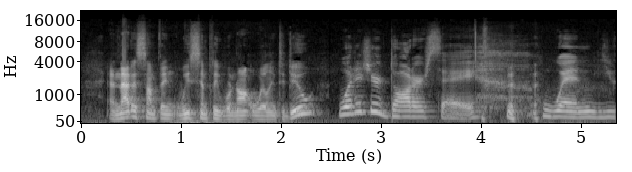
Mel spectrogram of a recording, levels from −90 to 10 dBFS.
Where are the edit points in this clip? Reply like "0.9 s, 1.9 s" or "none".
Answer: 2.4 s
